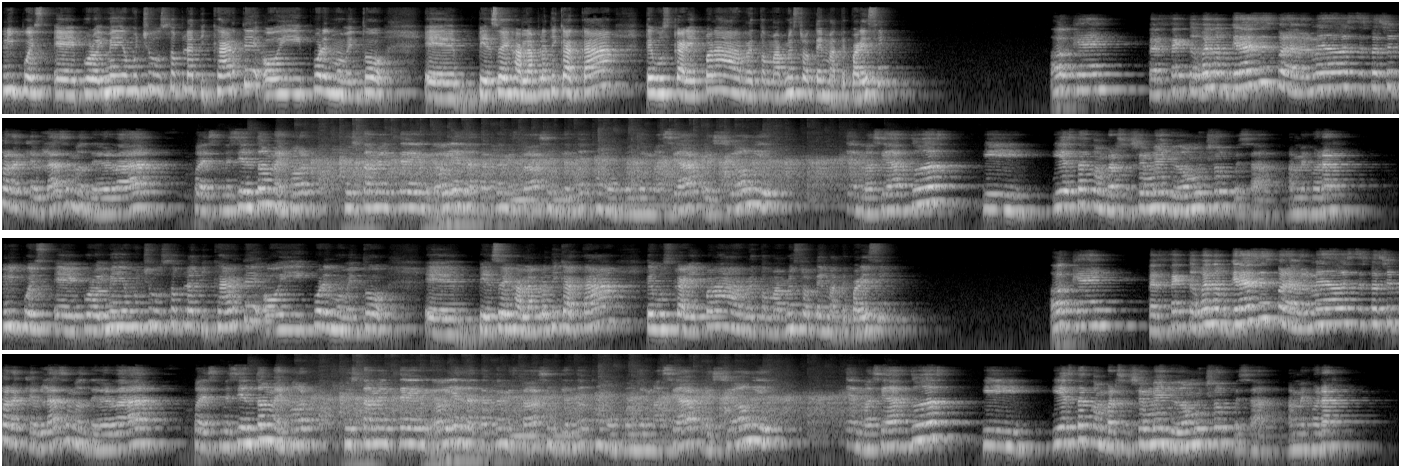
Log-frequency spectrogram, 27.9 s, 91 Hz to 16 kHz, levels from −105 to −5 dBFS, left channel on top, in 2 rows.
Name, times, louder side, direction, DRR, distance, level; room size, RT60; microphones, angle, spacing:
voice 1, 0.0-8.8, left 5 dB, 85° left, 8 dB, 0.4 m, -30 dB
voice 2, 10.5-11.0 11.5-15.4 15.9-17.0 17.4-21.6 22.4-23.3 23.8-24.2 24.5-27.3, equal, 40° right, -3 dB, 0.6 m, -33 dB
Clapping, 15.9-23.1, left 1 dB, 10° left, 0.5 m, -42 dB
5.2 x 2.0 x 2.3 m, 0.73 s
head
